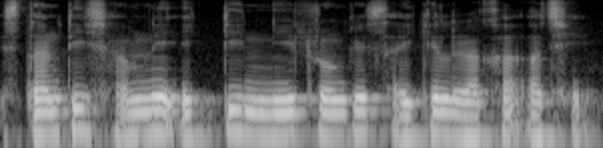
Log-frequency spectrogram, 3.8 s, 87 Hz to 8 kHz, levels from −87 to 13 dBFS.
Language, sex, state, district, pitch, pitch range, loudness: Bengali, male, West Bengal, Cooch Behar, 130 Hz, 125-135 Hz, -16 LUFS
